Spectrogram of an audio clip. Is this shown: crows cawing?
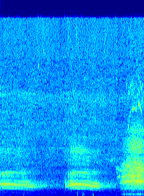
yes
